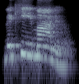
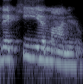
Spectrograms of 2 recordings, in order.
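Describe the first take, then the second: First: It is said fast with the short vowel dropped. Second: It is said with the short vowel pronounced. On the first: The speaker calls it wrong. "When you do it fast, it comes out" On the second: The speaker calls it right. "but it's actually"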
